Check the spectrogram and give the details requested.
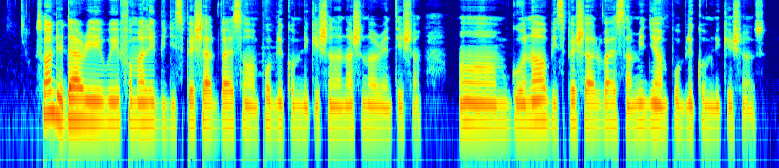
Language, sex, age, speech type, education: Nigerian Pidgin, female, 15-29, spontaneous, tertiary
